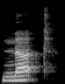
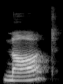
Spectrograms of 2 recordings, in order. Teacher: One thing I suggest for this is really looking at contrast words like nut versus not, and noticing that nut has a not very open jaw versus not has an open jaw with my tongue near the bottom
